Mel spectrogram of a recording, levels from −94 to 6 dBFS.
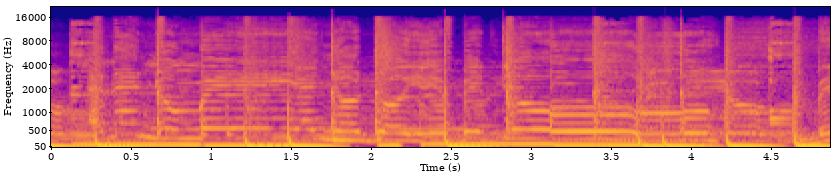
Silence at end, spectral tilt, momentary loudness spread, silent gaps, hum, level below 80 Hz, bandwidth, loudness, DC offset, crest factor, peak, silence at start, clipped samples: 0 s; -5 dB/octave; 2 LU; none; none; -12 dBFS; 16.5 kHz; -11 LUFS; under 0.1%; 10 dB; 0 dBFS; 0 s; under 0.1%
